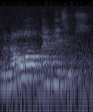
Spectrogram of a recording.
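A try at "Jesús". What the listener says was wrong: Yeah, you don't pronounce the J.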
